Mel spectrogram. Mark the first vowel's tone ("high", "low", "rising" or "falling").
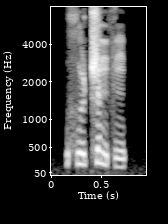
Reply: rising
